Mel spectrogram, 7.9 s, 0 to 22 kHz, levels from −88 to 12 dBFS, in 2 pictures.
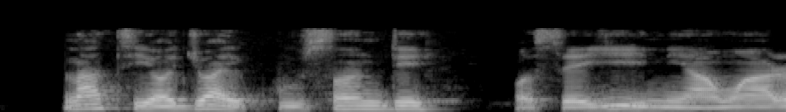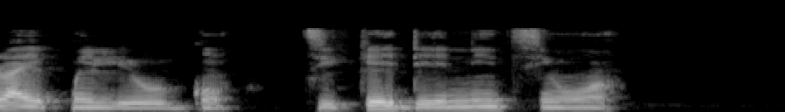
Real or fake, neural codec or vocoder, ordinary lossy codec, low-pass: real; none; none; 7.2 kHz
